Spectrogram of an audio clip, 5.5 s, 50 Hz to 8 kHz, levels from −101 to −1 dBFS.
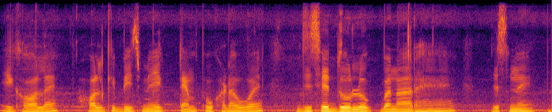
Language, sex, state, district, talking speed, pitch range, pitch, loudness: Hindi, male, Uttar Pradesh, Lalitpur, 205 wpm, 135-150 Hz, 140 Hz, -20 LUFS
